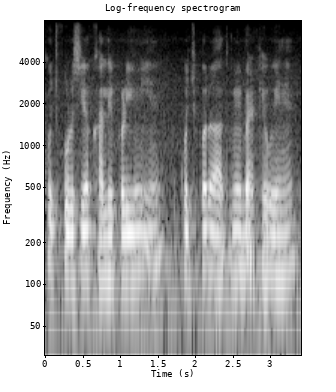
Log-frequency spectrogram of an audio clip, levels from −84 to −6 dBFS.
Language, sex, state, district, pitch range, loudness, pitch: Hindi, male, Uttar Pradesh, Shamli, 115-120 Hz, -17 LUFS, 115 Hz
